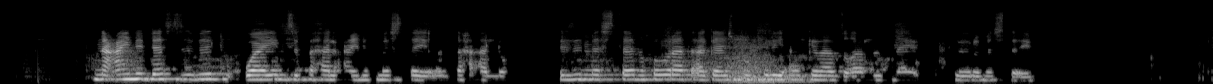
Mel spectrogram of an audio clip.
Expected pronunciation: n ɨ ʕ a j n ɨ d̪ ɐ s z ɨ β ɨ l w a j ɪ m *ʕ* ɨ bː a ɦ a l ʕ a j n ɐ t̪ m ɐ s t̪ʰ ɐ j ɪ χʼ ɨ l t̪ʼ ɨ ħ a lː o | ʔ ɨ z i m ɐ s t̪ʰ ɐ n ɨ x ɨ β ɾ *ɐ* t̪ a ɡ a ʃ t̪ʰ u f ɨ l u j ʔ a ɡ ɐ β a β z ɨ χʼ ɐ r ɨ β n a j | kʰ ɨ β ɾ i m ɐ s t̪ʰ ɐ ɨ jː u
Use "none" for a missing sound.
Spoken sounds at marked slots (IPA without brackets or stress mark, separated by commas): z, a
